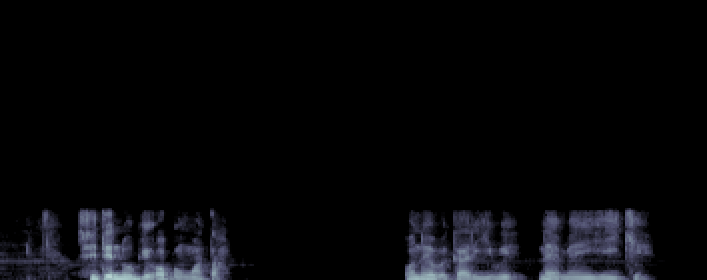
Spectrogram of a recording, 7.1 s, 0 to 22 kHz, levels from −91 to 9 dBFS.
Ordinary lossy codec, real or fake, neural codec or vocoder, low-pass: none; real; none; 5.4 kHz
